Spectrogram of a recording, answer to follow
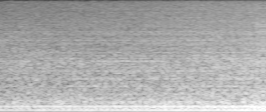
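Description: Quiet room tone: a steady low hum with a faint even hiss, no voice.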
